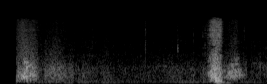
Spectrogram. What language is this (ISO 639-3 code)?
kat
